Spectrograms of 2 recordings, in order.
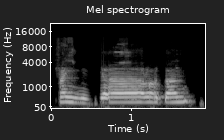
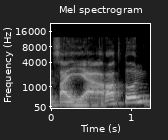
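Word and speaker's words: sayyāratan: ini Bapak bacanya gimana tadi bacanya sayarotan Iya bagus apa pertimbangannya bukan sayyarotun bukan sayarotin an eh Maul bihanan Iya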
